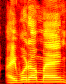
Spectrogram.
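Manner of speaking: lightly voiced Memphis accent, greeting loud and high. Regular calling the bartender in a Memphis accent. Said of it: "He sound like [name]".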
